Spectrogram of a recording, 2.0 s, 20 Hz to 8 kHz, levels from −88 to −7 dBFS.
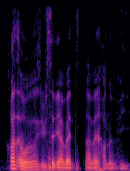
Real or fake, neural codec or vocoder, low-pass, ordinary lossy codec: real; none; none; none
